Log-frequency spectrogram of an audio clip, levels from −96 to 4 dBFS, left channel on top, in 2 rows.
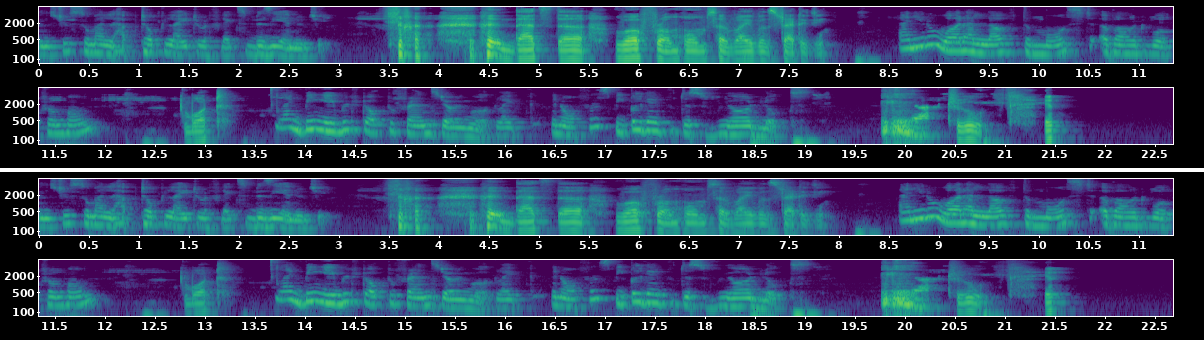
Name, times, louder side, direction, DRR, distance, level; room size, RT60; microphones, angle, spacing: voice 1, 0.0-2.9 8.6-11.9 13.7-16.1 16.5-19.0 19.8-20.2, equal, 10° left, 0.6 m, -35 dB
voice 2, 3.5-7.9 12.8-13.3 20.1-21.5, left 7 dB, 60° left, 0.3 m, -28 dB
7.5 x 2.7 x 5.7 m
head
